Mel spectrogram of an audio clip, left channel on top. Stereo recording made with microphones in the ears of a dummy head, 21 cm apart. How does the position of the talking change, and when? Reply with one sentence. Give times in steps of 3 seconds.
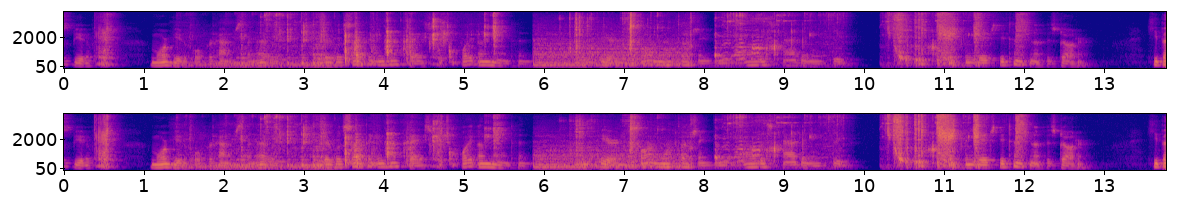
In this clip you hear the talking in the centre from 0 s, on the right from 3 s and in the centre from 12 s.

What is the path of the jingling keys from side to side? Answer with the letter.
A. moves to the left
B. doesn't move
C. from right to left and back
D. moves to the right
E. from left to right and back
C.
